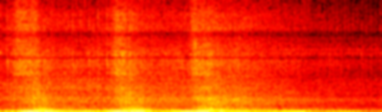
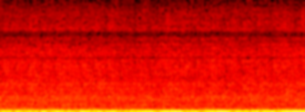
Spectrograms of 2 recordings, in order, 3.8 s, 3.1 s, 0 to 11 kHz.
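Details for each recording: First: Triumph TR4A customer car that ran rough and lost power in 3rd and 4th, after the choke cam screw was adjusted and idle screws reset: smooth, even idle at about 900 RPM after a couple of gentle swells; running healthy. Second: Triumph TR4A that runs rough and loses power in 3rd and 4th, idling: low hum surging and dipping unevenly, lumpy stumbling misfire; ignition analyzer suggests a short or near-short in the secondary ignition system, unconfirmed.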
